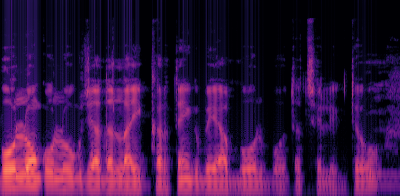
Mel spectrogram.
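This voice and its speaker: This man's voice is recorded dry, without any echo. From Haryana. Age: young. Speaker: bhajan singer and lyricist; interviewee. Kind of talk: interview. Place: home room. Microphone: handheld.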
